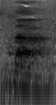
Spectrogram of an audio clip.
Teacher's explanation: Huruf ta ini dibaca dengan kita keluarkan sedikit lidah kita ini, kan, supaya bunyinya itu tidak seperti huruf sin, kan?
